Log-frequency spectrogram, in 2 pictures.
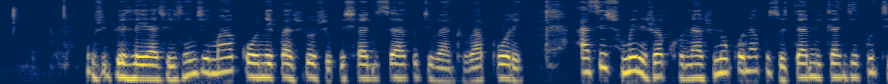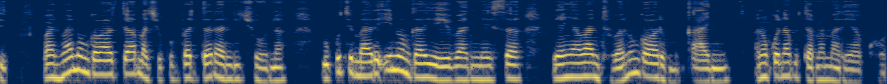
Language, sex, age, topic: Ndau, female, 36-49, health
